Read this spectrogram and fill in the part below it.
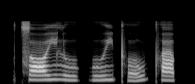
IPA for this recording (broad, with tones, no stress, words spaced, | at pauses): t͡sɔː˨˧jluː˨k̚ uː˨˧jpʰo˨˥w pʰɐ˧p̚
